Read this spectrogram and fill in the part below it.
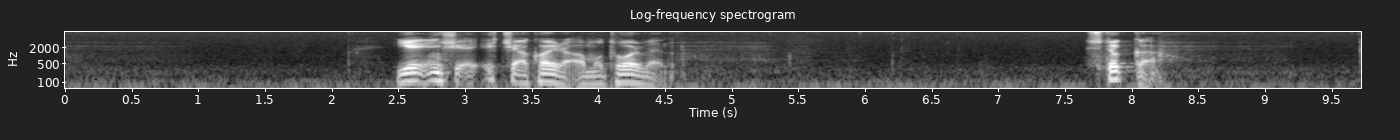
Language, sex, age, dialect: Faroese, male, 36-60, Suðuroy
